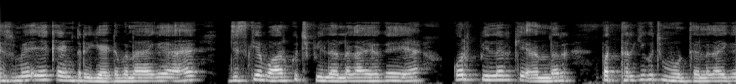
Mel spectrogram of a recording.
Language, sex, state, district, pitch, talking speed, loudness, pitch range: Hindi, male, Uttar Pradesh, Saharanpur, 175 Hz, 205 wpm, -14 LUFS, 160-200 Hz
